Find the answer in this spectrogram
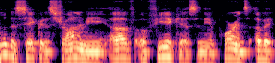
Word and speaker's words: Ophiuchus: Although back then I was pronouncing it Ophiuchus, but I was corrected in that video in the chat. So can't remember by whom, but thank you for that. So Ophiuchus is a better pronunciation in the old Greek.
